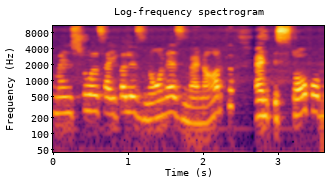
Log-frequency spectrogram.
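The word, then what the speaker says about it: menarche: तो सबसे पहली वाली मेंुअल साइकिल जब स्टार्ट होती है इस ऐज में 10 से 12 साल में तो उसे हम प्रोनाउंस करते हैं मैनार्क।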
